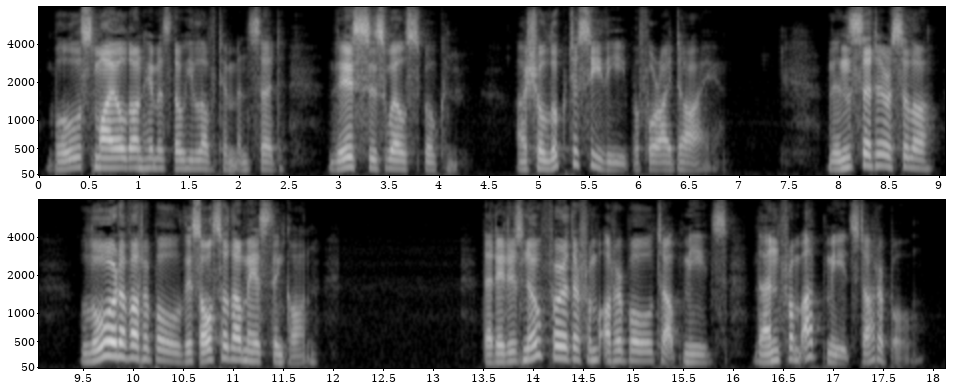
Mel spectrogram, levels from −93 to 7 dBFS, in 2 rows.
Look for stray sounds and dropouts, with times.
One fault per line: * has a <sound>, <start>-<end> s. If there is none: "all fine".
all fine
